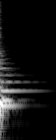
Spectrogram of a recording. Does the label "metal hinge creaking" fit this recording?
No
